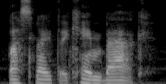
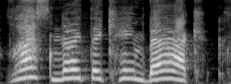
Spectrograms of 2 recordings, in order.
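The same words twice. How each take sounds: First: Said in the usual way. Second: Slow, high, very loud wail; a mother shrieking into the phone; hysterical scream. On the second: Acted. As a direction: scream it at the dispatcher. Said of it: "need you to calm down".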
